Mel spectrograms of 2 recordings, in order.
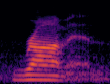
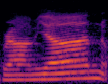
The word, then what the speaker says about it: ramen: But I'm gonna show you how I make my ramen, which I know it's supposed to be pronounced differently, like ramyan or lamyan. I don't know.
